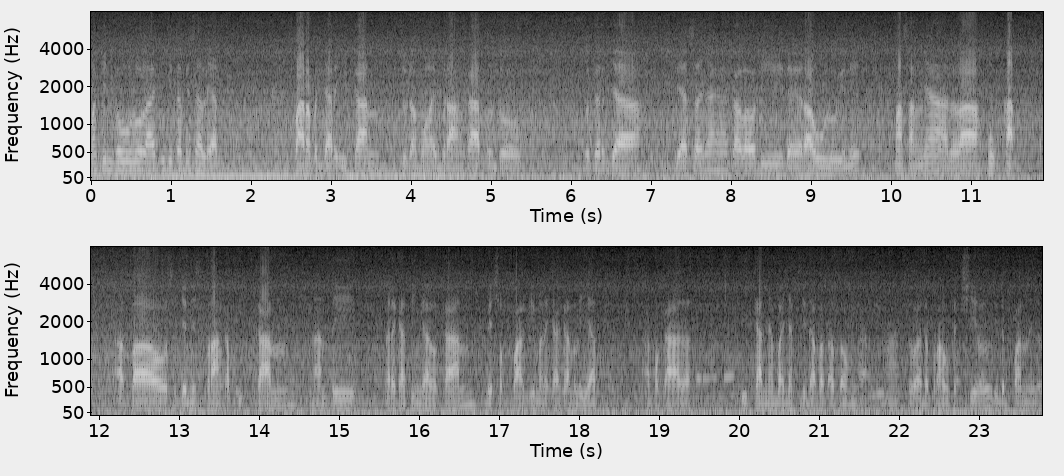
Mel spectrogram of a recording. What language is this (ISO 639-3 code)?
ind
